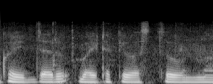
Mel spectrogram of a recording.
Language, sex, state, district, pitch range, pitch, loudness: Telugu, male, Andhra Pradesh, Sri Satya Sai, 105-120 Hz, 110 Hz, -15 LUFS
